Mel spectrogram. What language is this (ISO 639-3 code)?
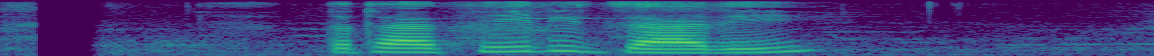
nep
